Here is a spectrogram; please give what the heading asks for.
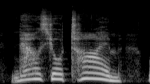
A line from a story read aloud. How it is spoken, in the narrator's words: whispered Hoodoo in his ear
